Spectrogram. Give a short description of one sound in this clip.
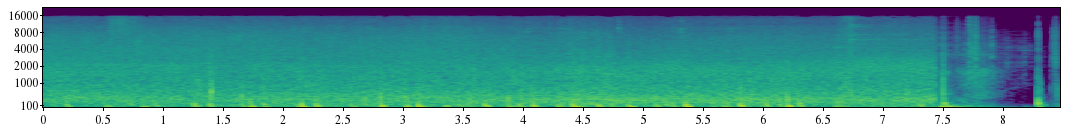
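A horse's hooves thud on soft ground.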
